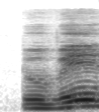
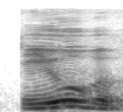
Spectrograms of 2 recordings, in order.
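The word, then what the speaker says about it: tube: ई दिया है, तो इसे भी हम टुबे ना पढ़ करके ट्यूब पढ़ेंगे। क्या पढ़ेंगे दोस्तों, ट्यूब, क्योंकि नियम ने हमें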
